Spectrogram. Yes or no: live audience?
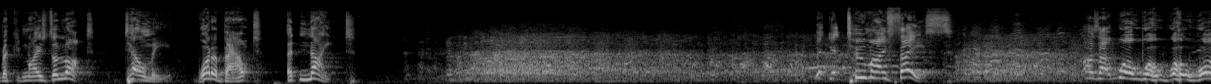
yes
